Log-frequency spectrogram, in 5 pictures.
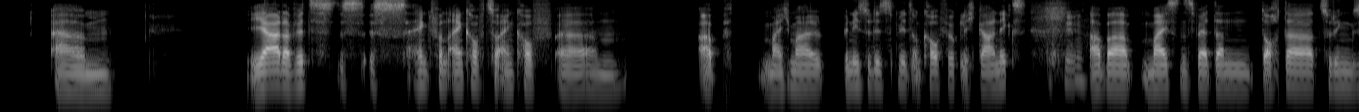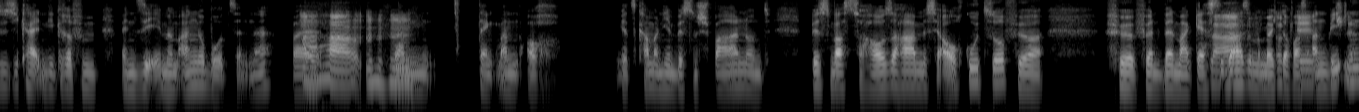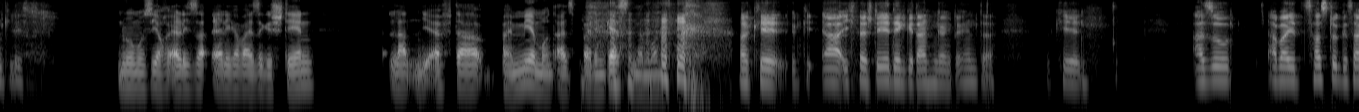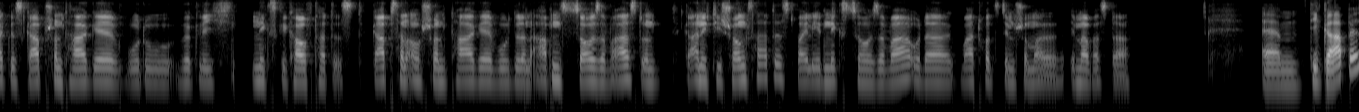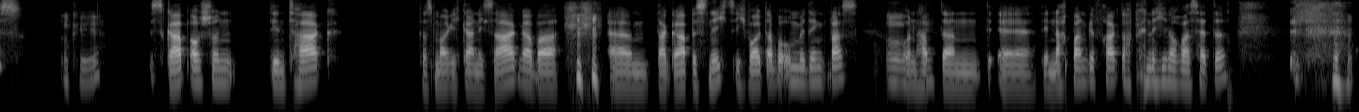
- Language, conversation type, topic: German, advice, Wie kann ich verhindern, dass ich abends ständig zu viel nasche und die Kontrolle verliere?
- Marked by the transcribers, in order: other background noise; tsk; stressed: "mir"; chuckle; stressed: "Gästen"; snort; chuckle; tapping; laughing while speaking: "ob er"; chuckle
